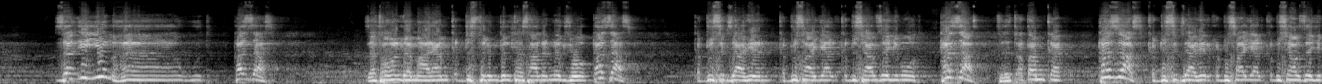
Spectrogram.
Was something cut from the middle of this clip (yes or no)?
no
